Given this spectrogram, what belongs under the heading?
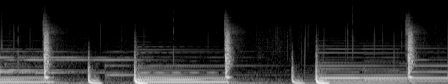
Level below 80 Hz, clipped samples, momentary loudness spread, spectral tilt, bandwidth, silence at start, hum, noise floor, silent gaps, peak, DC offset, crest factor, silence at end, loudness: -22 dBFS; under 0.1%; 9 LU; -7.5 dB/octave; 8.8 kHz; 0 s; none; -41 dBFS; none; 0 dBFS; under 0.1%; 16 dB; 0 s; -17 LUFS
